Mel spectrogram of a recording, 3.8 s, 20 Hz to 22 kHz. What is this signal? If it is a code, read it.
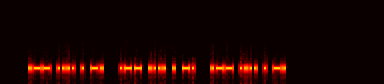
Morse code, heard as a keyed tone, about 53 wpm, 700 Hz. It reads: WHEN WHEN WHEN
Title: Top 100 Words Repeated 50wpm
